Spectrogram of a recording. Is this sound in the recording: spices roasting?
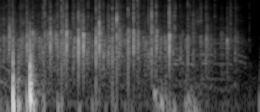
no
